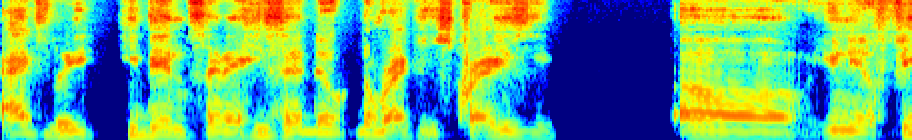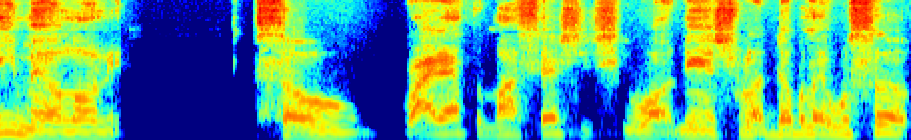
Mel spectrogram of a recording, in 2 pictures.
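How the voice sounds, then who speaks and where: A man talks at a fairly quick pace in an animated tone, his pitch medium with ordinary variation. The sound is dry and close, with no echo. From US South, South Florida (West Palm Beach). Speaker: rapper. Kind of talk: interview. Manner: casual, animated.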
